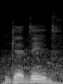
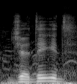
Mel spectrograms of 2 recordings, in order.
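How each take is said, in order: First: It is said with a Cairo accent. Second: It is said with an Upper Egyptian or Gulf accent. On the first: "if you want to pronounce it as in Lower Egypt, in Cairo" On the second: "I'm pronouncing it as a person from Upper Egypt or from Gulf states"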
